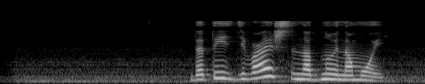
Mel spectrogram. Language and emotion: Russian, angry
